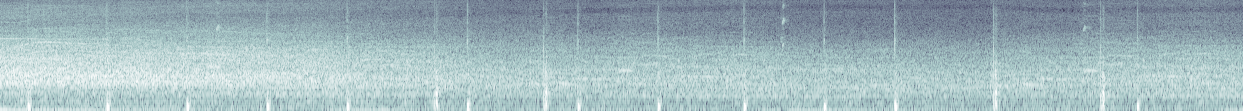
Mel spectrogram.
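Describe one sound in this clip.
A basketball bounces steadily on a hardwood floor.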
